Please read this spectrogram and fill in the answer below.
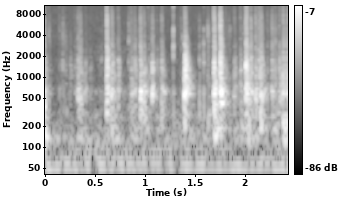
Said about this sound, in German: Und oh, es regnet gerade. Ich weiß nicht, ob du das hörst. Das Plätschern. Ich sitze nämlich ja gerade noch im Auto.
